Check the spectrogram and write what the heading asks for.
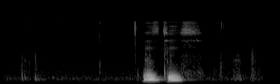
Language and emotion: Russian, neutral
